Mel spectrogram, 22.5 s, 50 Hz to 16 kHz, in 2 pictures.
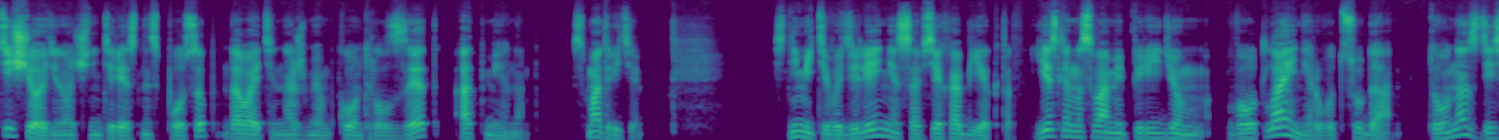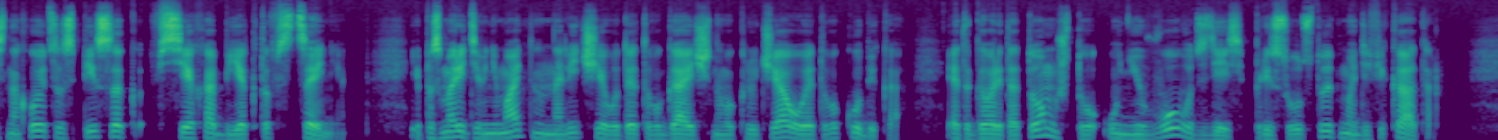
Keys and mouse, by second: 3.5 ctrl+z, 4.0 ctrl+z, 6.0 click, 8.0 click, 18.4 click.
